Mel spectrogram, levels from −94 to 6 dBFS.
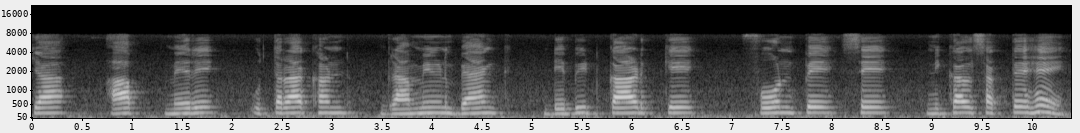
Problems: constant background noise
